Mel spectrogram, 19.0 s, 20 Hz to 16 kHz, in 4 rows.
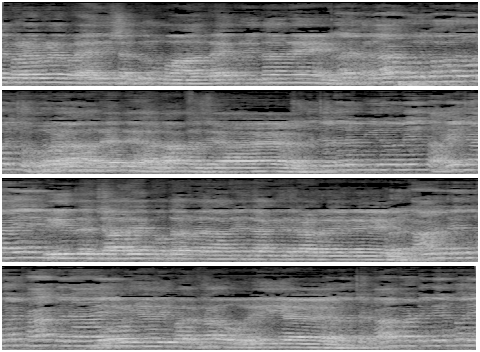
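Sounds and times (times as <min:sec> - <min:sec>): man chanting melodically: 0:00.0 - 0:19.0.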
